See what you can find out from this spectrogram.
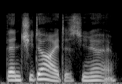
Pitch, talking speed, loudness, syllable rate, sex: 195 Hz, 295 wpm, -17 LUFS, 5.7 syllables/s, female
